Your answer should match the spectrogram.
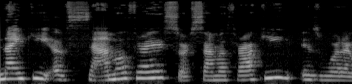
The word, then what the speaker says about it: Samothrace: She is the Nike of Samothrace, or you could pronounce it the Nike of Samothraki, or you can call her Victory, but that's her Roman name.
